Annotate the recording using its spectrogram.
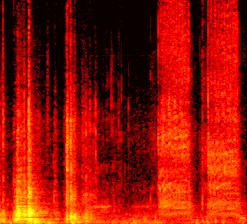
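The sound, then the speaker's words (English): A small impact drill whirs in two short bursts, followed by softer mechanical rattling and a duller hiss of motor noise. “Little impact drill.”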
